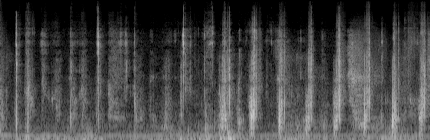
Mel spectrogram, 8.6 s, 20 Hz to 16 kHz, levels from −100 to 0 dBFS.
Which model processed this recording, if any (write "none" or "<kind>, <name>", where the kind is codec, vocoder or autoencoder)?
vocoder, BigVGAN v2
